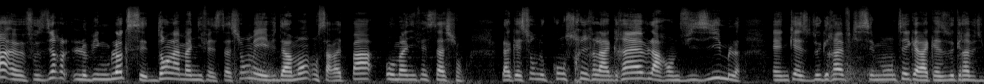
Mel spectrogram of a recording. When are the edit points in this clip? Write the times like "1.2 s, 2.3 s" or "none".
none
